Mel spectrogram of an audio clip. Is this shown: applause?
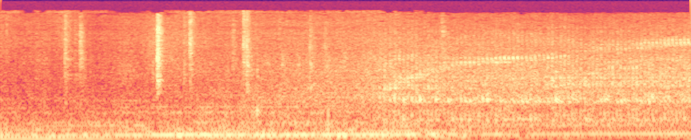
no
